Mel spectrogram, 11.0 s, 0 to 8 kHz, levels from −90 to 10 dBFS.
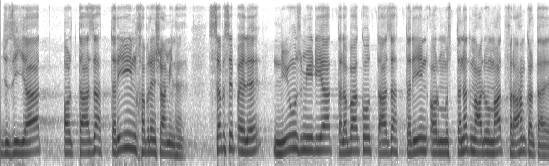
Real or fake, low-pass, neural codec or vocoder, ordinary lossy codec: real; 7.2 kHz; none; Opus, 32 kbps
